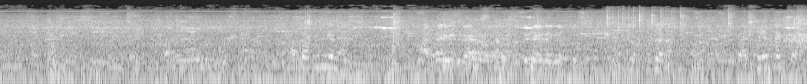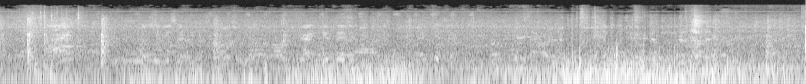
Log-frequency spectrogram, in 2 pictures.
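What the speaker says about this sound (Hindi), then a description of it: "अभी हमारी ट्रेन पूर्णा जंक्शन से निकल चुकी थी।" An Indian train rolls on after leaving Purna junction on the Purna-Nanded line, its steady rumble and faint rail clatter growing louder toward the end, with people talking faintly over it.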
